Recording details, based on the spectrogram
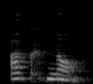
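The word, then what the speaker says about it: окно: example at the beginning AO AO means window here is a clear example where uh the first o is unstressed and it's pronounced more like a the O at the end is stressed and it gives clear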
